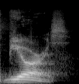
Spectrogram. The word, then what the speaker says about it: Bjors: uh uh, pronounce your name for me if you will. I want to make sure I get it correctly. It's Bors. Okay. I would have said it wrong.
